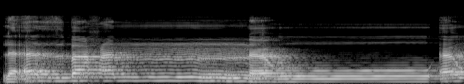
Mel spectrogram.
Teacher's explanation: ലഅസ്ബഹന്നഹു 2 ഹർക്കത്തിൻ്റെ അളവിൽ മണിക്കുക. ഹാഉ ദ്വമീറിന് മദ്ദുസ്സിലത്തിൽ കുബ്ര എന്ന ദീർഘം നൽകണം. 4-5 ഹറക്കത്തിൻ്റെ അളവിൽ ദീർഘിപ്പിക്കുക. മദ് മുൻഫസിലിൻ്റെ വിധിയാണ്.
